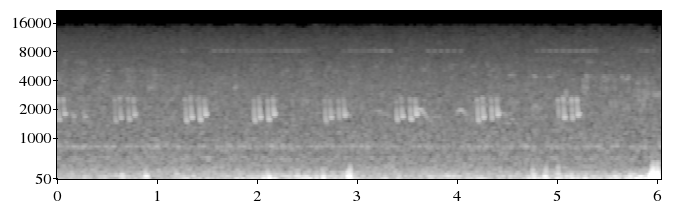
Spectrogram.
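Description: A bird repeating a short, rattling chirp about eight times at an even pace, over a low rumble of wind on the microphone that swells near the end.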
